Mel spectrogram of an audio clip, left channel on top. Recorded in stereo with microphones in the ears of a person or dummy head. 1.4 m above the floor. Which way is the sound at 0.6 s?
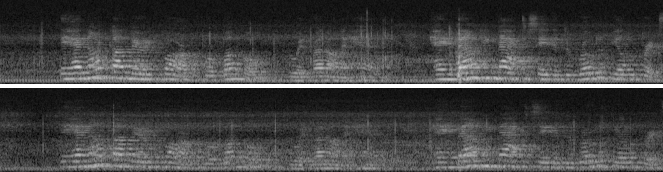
55° left (ahead or behind).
